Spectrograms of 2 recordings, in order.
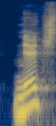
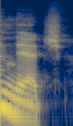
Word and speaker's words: niche: have different niche than they do, you can refer clients to each other too.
